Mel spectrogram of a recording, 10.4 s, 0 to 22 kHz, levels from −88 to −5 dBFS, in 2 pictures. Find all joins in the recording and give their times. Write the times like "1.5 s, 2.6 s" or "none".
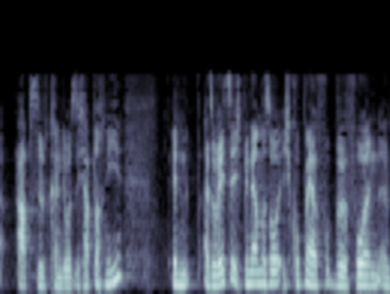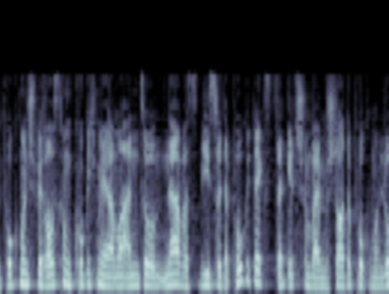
none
